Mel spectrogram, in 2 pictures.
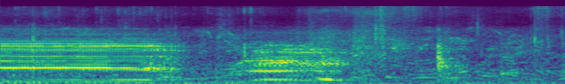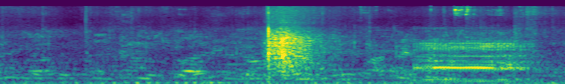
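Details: Nelore cattle unloaded at the cattle fair in Tabira, Brazil: two short, level lowing calls at the start and another near the end, amid corral bangs, a sharp crack and background chatter.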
